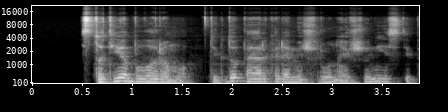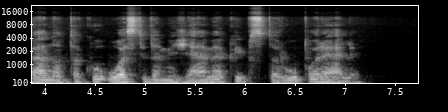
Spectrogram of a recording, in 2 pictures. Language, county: Lithuanian, Telšiai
